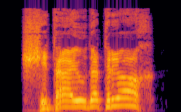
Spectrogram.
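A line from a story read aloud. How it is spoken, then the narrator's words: Barked. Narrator (Russian): рявкнул Джессоп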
